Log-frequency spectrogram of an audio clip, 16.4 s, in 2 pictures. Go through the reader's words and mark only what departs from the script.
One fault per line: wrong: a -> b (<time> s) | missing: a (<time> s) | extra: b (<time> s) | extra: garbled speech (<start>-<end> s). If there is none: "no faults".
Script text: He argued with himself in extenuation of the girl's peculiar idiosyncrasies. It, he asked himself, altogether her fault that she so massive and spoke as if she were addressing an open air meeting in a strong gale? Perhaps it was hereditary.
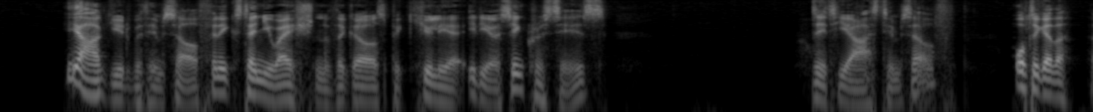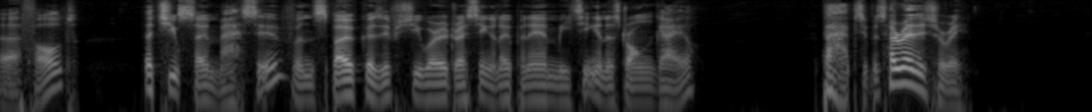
no faults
